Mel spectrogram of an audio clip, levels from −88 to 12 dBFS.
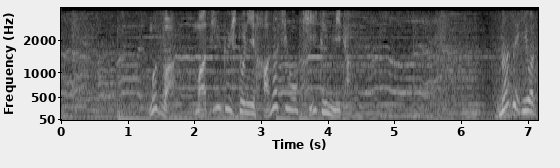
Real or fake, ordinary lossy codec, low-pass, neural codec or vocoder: real; none; 3.6 kHz; none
